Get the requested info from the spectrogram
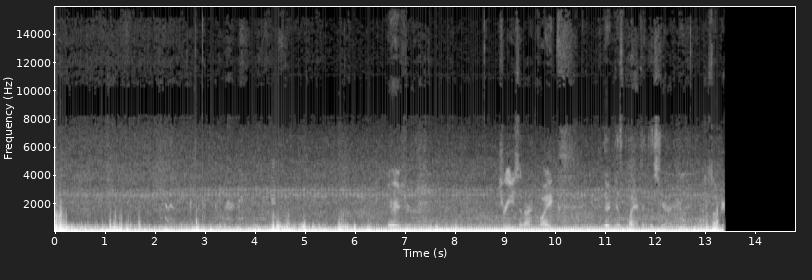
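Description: Steady low rumble of a moving wagon ride, with wind buffeting the microphone. Voices talk faintly over it, and the sound cuts off suddenly near the end.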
